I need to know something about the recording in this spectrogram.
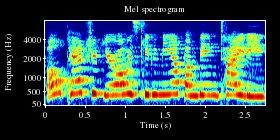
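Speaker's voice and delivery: put-on very high, sweet, doting old-lady granny voice. Retelling what an old lady would say when she found him: imitating a sweet old lady. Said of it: "really sweet".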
